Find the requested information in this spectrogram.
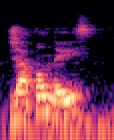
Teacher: Qual é a palavra oxítona? Que a sílaba tônica, a sílaba mais forte, é na última sílaba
